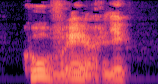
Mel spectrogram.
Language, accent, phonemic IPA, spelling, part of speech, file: French, Canada, /ku.vʁi.ʁje/, couvririez, verb, LL-Q150 (fra)-couvririez.wav
- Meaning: second-person plural conditional of couvrir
